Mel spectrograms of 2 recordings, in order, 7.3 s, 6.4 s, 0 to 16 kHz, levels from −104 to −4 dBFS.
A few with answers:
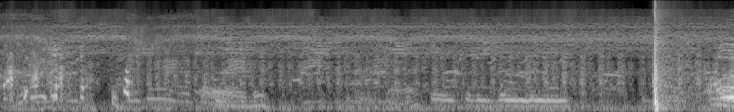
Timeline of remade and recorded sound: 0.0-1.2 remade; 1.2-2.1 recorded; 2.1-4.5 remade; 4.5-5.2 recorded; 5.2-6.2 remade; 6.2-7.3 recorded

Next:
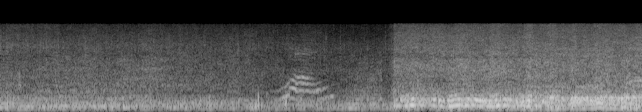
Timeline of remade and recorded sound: 0.0-6.4 remade

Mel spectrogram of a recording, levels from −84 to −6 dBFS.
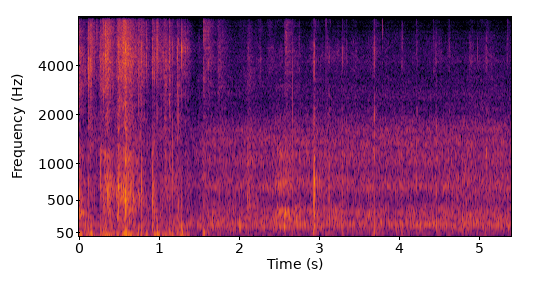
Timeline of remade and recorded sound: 0.0-5.4 remade

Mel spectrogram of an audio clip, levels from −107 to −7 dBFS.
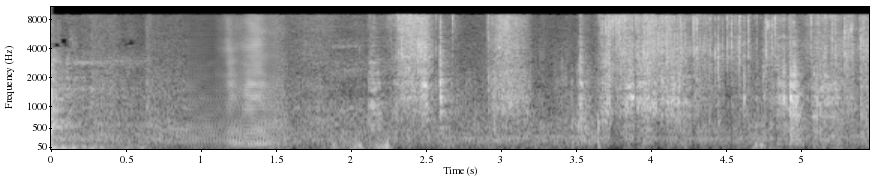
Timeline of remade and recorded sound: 0.0-0.9 recorded; 0.9-1.5 remade; 1.5-5.5 recorded

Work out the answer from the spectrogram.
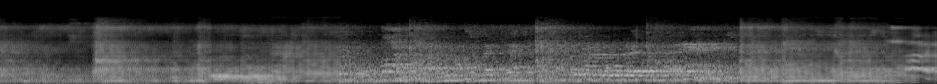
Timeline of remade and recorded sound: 0.0-3.4 remade; 3.4-7.4 recorded; 7.4-9.4 remade

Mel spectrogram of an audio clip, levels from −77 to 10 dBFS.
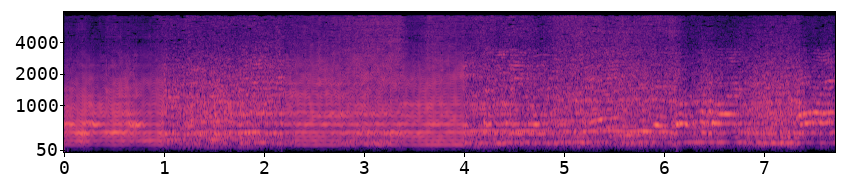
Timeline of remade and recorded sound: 0.0-1.0 remade; 1.0-2.2 recorded; 2.2-4.0 remade; 4.0-7.7 recorded

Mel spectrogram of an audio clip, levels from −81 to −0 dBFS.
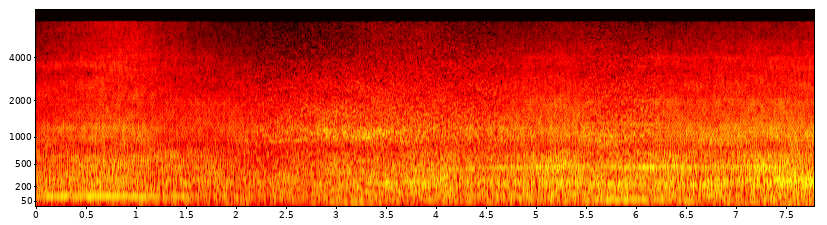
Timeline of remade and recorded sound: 0.0-2.2 remade; 2.2-4.6 recorded; 4.6-5.5 remade; 5.5-6.2 recorded; 6.2-7.8 remade

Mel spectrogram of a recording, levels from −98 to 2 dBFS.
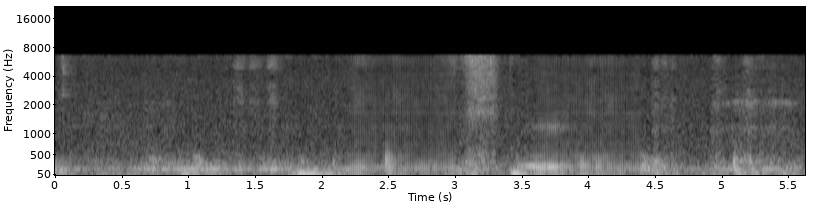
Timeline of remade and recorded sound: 0.0-2.2 recorded; 2.2-3.0 remade; 3.0-3.6 recorded; 3.6-4.4 remade; 4.4-5.6 recorded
